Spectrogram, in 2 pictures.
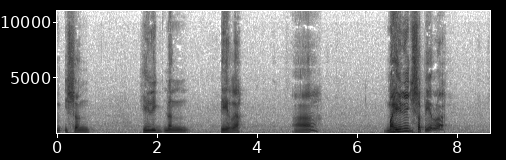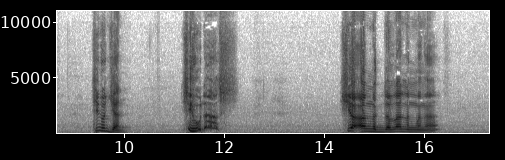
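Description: A middle-aged man speaks into a microphone in short, emphatic phrases with pauses between them.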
